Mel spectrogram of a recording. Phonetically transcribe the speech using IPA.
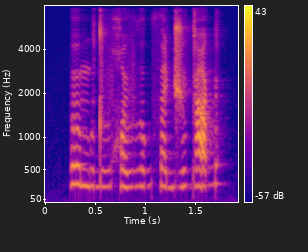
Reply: ɵ m u d ɵ v χ ʉ v ð o ɡ θ ɐ d͡ʒ ʉ ɡ a ɡ

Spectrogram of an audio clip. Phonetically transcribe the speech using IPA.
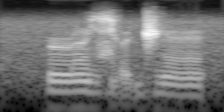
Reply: ɹ ə̃ ʑ ə̰ d͡ʒ ɛ̃

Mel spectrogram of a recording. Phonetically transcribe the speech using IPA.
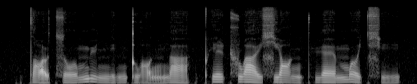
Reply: t̪ ɑ̰˨˩ ʊ̯ t͡s o˨˦ ʊ̯ m y˥˨ n̪ i˨˦ ŋ t̪ w ɑ̰˨˩ ŋ n̪ ä˥˨ | pʰ i˦ ʈ͡ʂ w a˥˨ ɪ̯ ɕ j ɑ˥˨ ŋ pʰ ɥ ɛ˦ m ɤ˥˨ t͡ɕʰ i˨˦

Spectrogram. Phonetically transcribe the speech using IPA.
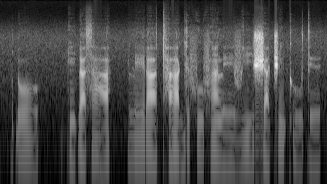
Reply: ɗ oː˨ | k ĩ˨ ɗ a˨ s aː˨ | l eː˨ ɾ aː˦ tʰ aː˦ ɡ ɪ˦ f u˨ f ã˦ l eː˨ v iː˦ ʃ a˦ t͡ʃ ĩ˨ kʼ uː˨ t ɪ˦

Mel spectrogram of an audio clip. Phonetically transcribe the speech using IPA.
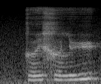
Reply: k ɵ ɪ̯ x ɵ l y

